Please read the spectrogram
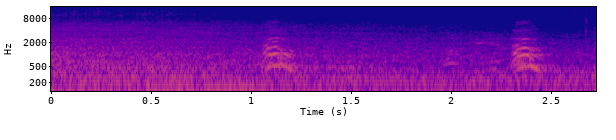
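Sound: shepherd dog barking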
